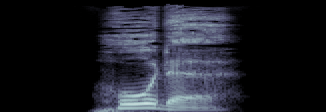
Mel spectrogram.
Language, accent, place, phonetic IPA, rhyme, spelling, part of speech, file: German, Germany, Berlin, [ˈhoːdə], -oːdə, Hode, noun, De-Hode.ogg
- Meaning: testicle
